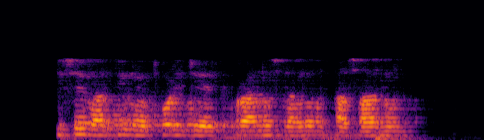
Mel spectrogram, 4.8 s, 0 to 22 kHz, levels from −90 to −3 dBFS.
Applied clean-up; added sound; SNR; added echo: neural mask model DeepFilterNet 3.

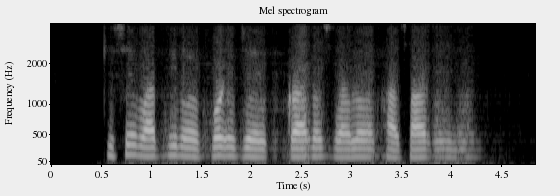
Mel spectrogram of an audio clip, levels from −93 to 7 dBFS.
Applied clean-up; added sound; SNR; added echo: neural separator model SepFormer WHAMR!.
